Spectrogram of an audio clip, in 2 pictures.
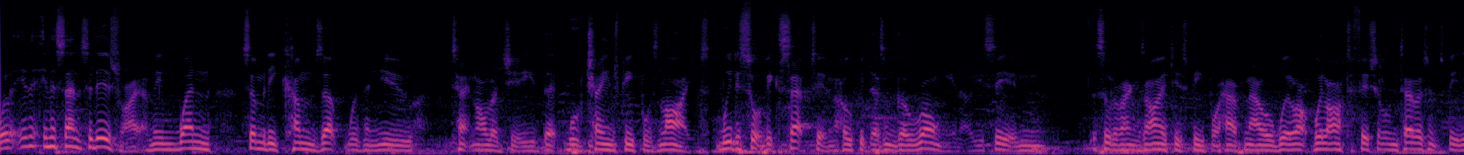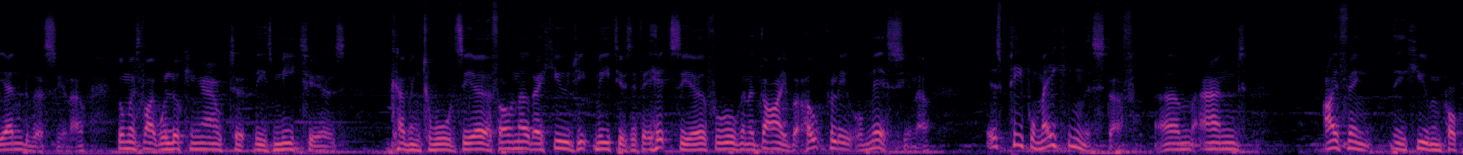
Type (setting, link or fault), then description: setting, busy venue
